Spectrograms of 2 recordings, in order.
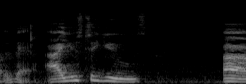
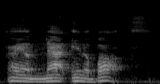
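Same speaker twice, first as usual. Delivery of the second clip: usual speaking voice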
